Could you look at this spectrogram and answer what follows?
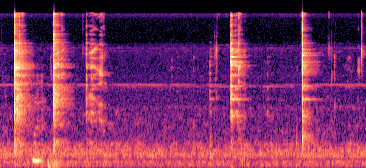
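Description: A metal utensil clinking against a plate while a chopped egg salad is stirred: a few separate sharp clinks, three close together in the first two seconds, then single ones about four and a half and six seconds in.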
